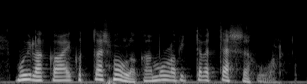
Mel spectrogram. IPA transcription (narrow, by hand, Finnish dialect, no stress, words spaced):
muilɑkɑː eik ot tuɑs mulːɑkɑː mulːɑ pitːæːʋæt tæsːæ huole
